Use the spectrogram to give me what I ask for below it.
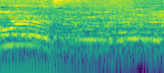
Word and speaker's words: San Luis Obispo: Is it pronounced San Luis Obispo or San Luis Obispo? Luis! Luis! I've been mispronouncing your fair city's name for many years now, and for that, I do apologize.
